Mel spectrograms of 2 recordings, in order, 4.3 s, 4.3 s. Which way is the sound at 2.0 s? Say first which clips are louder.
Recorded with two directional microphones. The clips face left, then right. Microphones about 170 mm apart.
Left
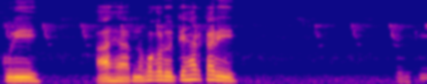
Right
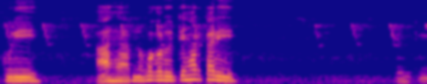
Left 7 dB; 90° left.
